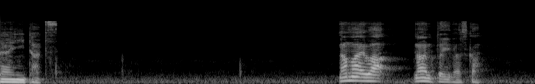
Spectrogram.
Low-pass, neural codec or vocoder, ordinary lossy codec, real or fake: none; codec, 16 kHz, 16 kbps, FreqCodec, smaller model; none; fake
